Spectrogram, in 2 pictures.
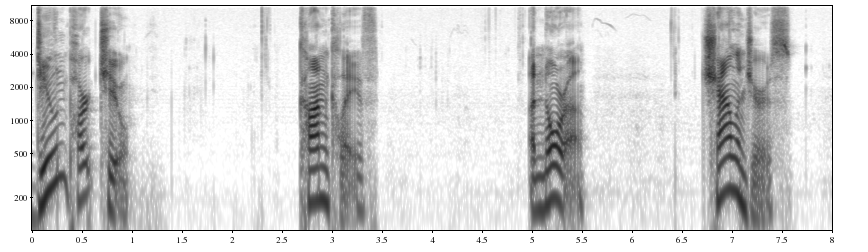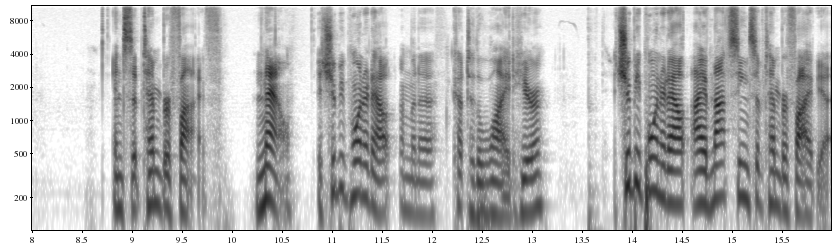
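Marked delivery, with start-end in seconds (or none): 0.0-9.9 slow, measured, deliberate, spaced-out delivery. Listing picks so the other speaker can type them in: saying the list a bit slowly. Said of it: "I'll say them a bit slowly".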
